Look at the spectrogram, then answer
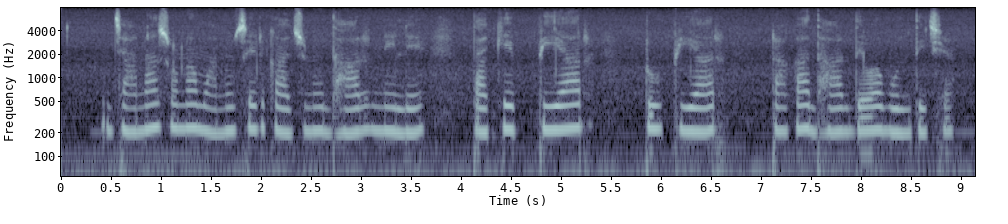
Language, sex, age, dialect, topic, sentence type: Bengali, female, 18-24, Western, banking, statement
